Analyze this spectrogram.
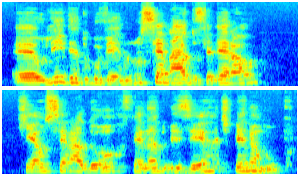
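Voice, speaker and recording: Fairly high-pitched male speech in a Rio de Janeiro accent, moderate in pace, with fairly even intonation and big swings in loudness. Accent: Rio de Janeiro (carioca). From Rio de Janeiro, Brazil. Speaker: federal politician, ex-army officer. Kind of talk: interview.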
